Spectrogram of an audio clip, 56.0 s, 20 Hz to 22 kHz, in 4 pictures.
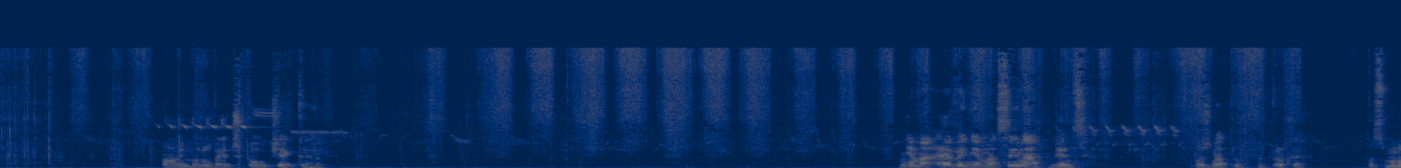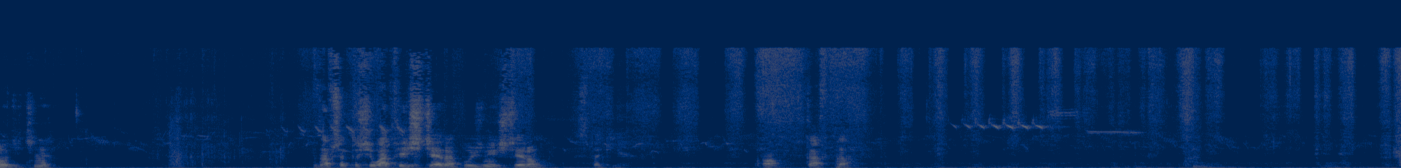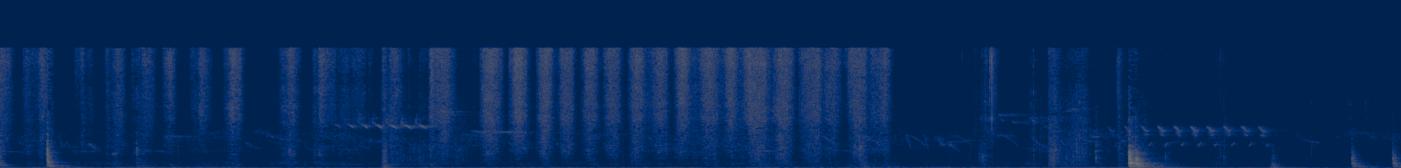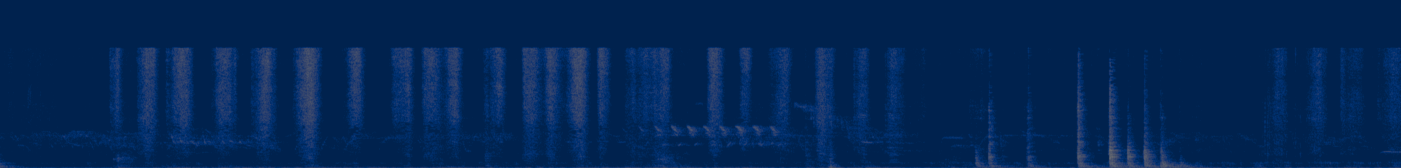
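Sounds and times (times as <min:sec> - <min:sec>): paintbrush scraping on wood: 0:00.0 - 0:13.2, 0:15.6 - 0:40.9, 0:43.1 - 0:51.2, 0:54.5 - 0:56.0
knock: 0:52.8 - 0:54.0.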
